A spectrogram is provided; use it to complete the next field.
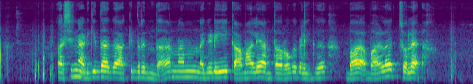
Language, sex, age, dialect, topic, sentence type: Kannada, male, 31-35, Northeastern, agriculture, statement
